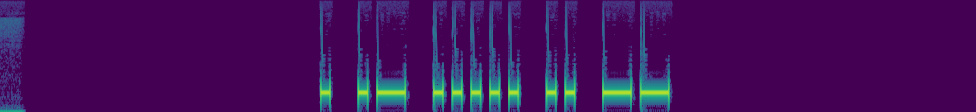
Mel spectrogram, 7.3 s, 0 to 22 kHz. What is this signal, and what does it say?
Morse code, heard as a keyed tone, about 17 wpm, 700 Hz. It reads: EA5IM
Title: DXCC-100 Call Signs - 5 Characters - 17wpm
